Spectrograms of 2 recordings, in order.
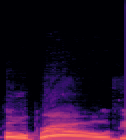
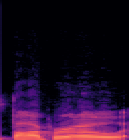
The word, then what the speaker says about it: Bobrow: So like half my family pronounces it Bobrow. The other half does Bobrow. And I say both. I use both pronunciations and confuse everyone.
